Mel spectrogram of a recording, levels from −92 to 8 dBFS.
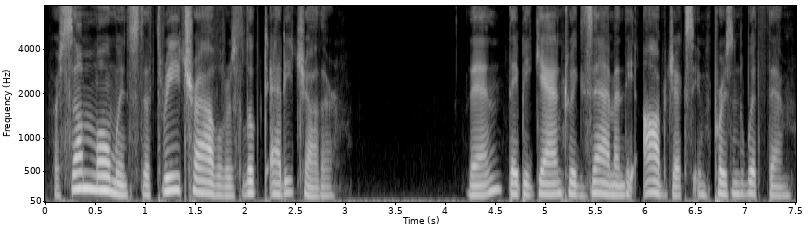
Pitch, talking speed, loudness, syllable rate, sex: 160 Hz, 160 wpm, -19 LUFS, 5.5 syllables/s, female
